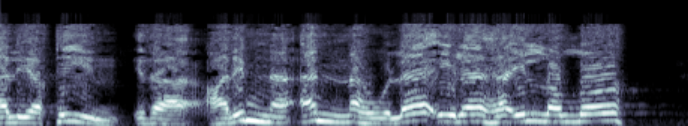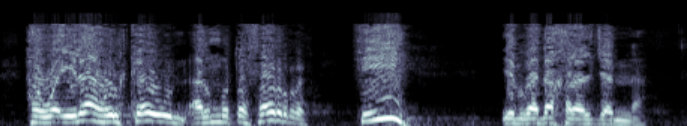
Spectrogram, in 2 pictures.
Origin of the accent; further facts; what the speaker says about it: Egypt; احنا طبعا مصريين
